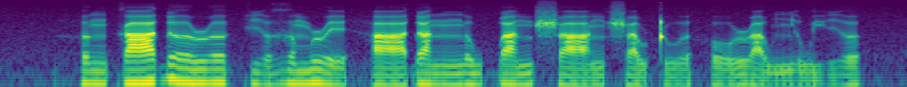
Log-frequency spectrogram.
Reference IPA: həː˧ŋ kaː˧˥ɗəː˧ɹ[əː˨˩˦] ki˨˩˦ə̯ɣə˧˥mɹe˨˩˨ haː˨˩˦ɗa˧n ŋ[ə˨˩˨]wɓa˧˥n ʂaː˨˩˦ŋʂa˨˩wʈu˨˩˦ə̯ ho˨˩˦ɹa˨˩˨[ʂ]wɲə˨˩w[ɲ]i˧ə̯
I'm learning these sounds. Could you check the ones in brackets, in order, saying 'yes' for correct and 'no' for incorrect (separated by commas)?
no, no, no, no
